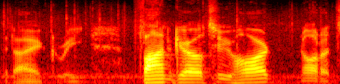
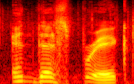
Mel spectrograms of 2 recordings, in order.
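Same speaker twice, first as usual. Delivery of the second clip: ordinary delivery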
